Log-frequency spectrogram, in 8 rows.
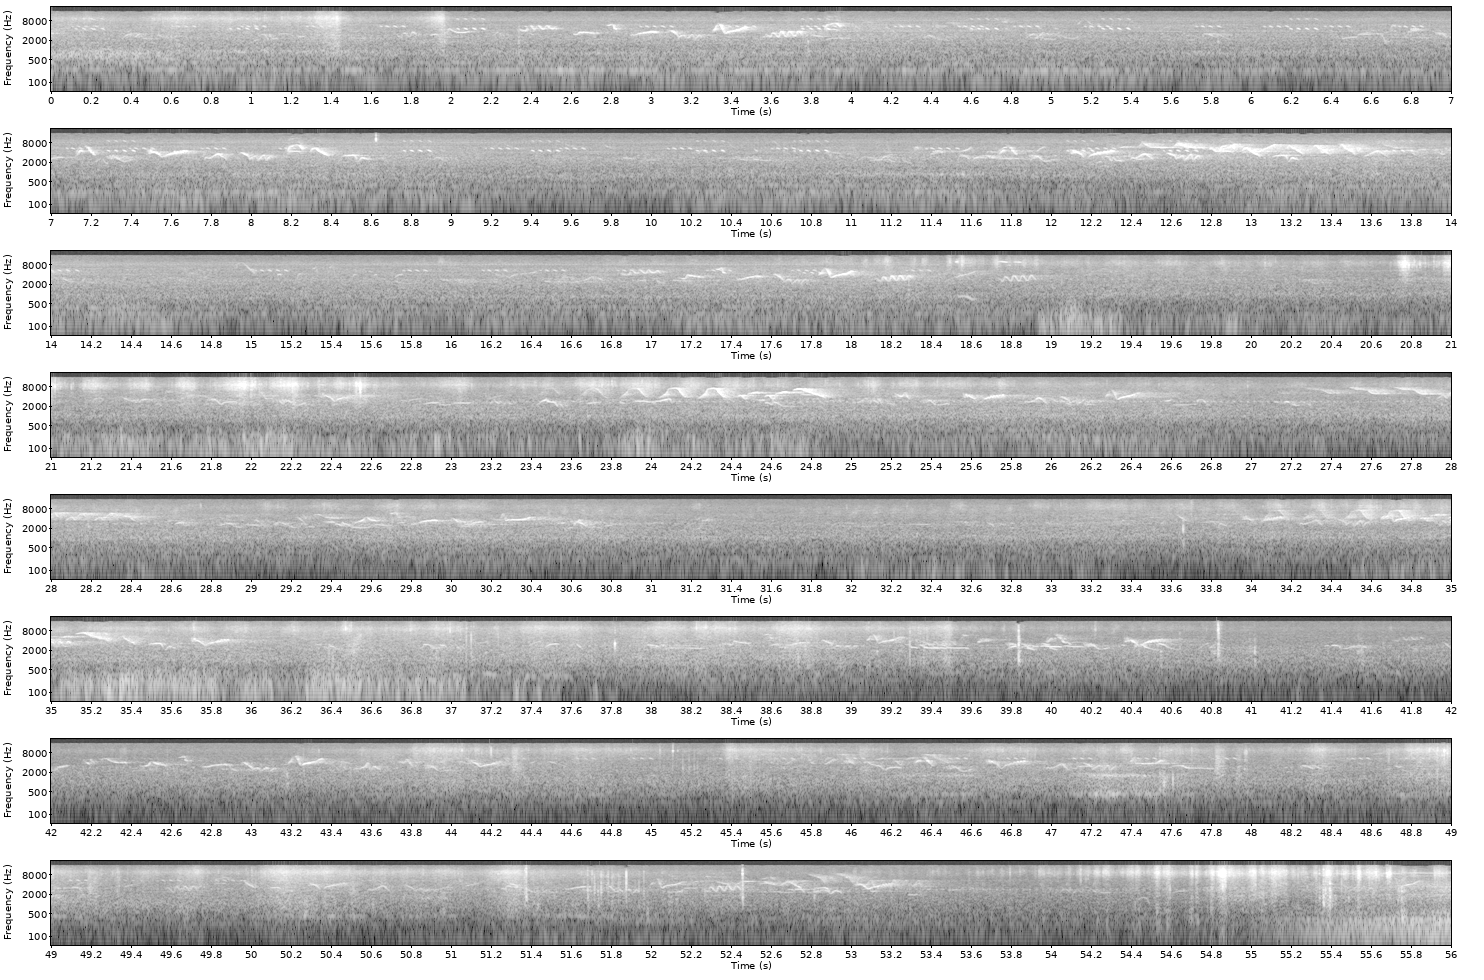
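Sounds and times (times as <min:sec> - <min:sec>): songbirds chirping and singing: 0:00.0 - 0:19.4, 0:21.3 - 0:56.0
faint outdoor hush: 0:00.0 - 0:56.0
low rumble: 0:55.2 - 0:56.0.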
